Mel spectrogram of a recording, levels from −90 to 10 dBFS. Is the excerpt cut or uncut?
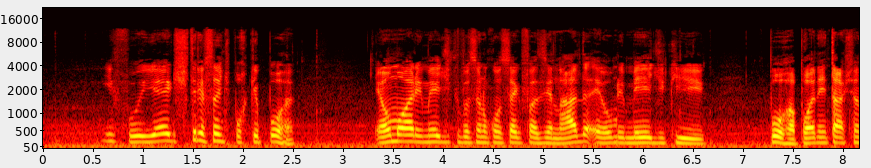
cut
